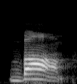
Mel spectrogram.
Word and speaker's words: bomb: Bomb. B-O-M-B. Bomb. Here, letter B is silent.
